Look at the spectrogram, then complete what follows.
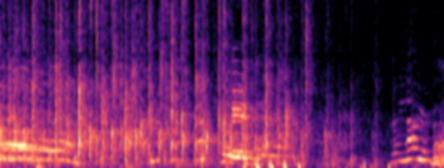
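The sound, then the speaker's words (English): An audience claps steadily in a dense, crackling patter as a volunteer from the audience comes up on stage, with excited voices and whoops rising and falling over the applause throughout. “Please come on right on up around the other side, riding a thunderous wave of applause from the audience as you make your.”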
